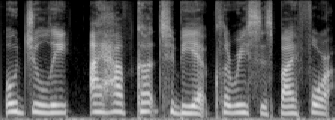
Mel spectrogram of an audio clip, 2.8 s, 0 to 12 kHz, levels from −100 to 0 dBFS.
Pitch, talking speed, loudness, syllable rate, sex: 215 Hz, 235 wpm, -20 LUFS, 5.5 syllables/s, female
